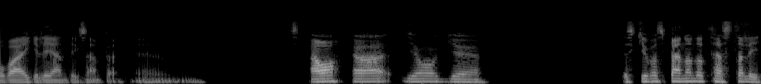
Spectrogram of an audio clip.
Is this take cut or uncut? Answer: cut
